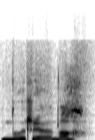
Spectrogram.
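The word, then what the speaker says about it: Norrøna: I'm unable to say that in in the British way of the word. I do have to do it in the Norwegian way. Yeah, I don't really know how to pronounce it correctly. Yeah, it might be because it's spelled in English, so I want to try to pronounce it like that. But for me, it's Norröna.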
